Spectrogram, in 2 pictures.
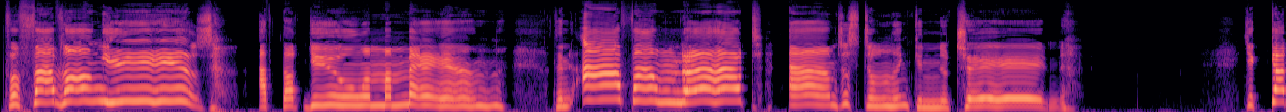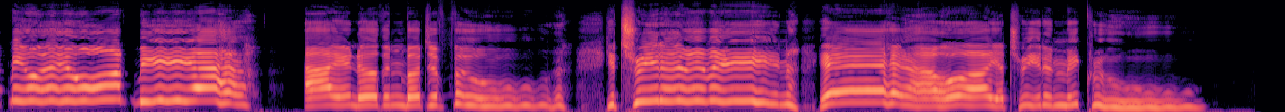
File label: Voc Comp Loud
